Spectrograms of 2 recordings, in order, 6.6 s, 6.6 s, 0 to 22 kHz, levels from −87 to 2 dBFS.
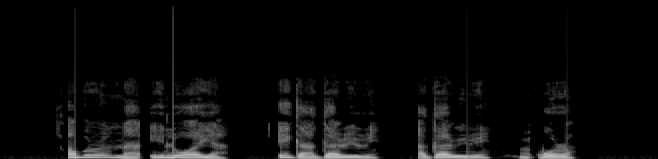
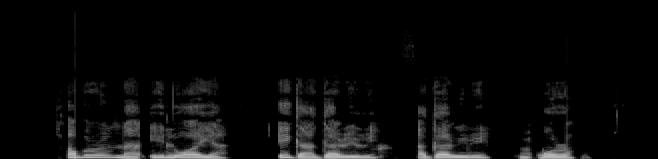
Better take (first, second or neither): first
